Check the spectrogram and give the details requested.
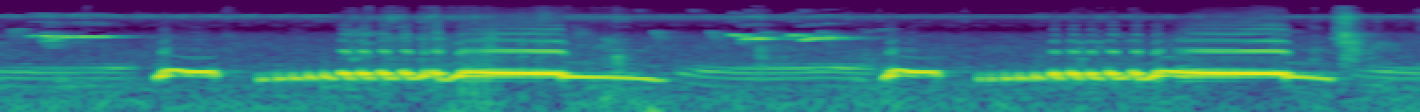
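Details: African collared dove calling keenly to stimulate other local doves: two full coos with a short opening note, a pulsing trill and a long sliding ending, plus sharp chirps from other birds.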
